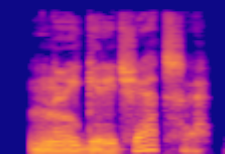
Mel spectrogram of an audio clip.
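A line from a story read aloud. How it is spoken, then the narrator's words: Grumbling spy. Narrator (Russian): буркнул риданский шпион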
